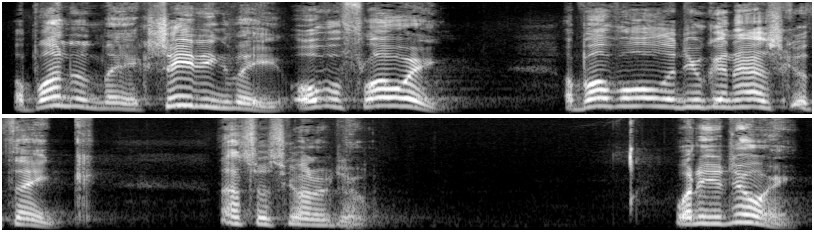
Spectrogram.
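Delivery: very high, loud fervent preaching; preaching at full force. Real, not acted.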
